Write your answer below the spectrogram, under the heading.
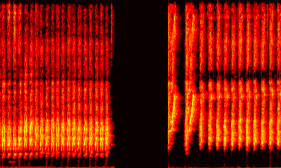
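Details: Greater green leafbird sewing-machine (mesin obras) song: a fast buzzing pulse run, a second of silence, then sweeping whistles leading into another high rapid rattle.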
